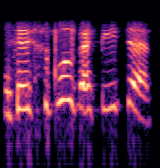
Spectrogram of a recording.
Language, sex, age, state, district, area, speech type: Kashmiri, other, 18-30, Jammu and Kashmir, Baramulla, rural, conversation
